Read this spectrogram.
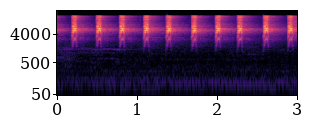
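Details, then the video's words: Little spiderhunter in vigorous 'gacor mbeset nembak' calling, used to get untrained spiderhunters calling quickly: ten sharp, high, clipped notes spaced about every third of a second, steady and evenly repeated. "Pijantung Pisang Gacor Mbeset Nembak Nembak‼️Bikin Pijantung Bahan Cepat Bunyi"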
